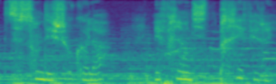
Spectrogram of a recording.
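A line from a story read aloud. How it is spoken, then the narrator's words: Whispered. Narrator (French): chuchota-t-elle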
